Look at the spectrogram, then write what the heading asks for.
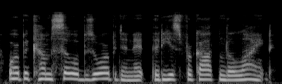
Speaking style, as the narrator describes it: she said anxiously

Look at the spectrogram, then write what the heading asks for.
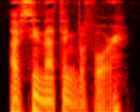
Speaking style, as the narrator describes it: Phoenix muttered, frowning thoughtfully

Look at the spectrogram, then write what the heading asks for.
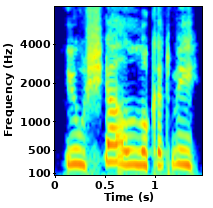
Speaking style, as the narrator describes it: he cried

